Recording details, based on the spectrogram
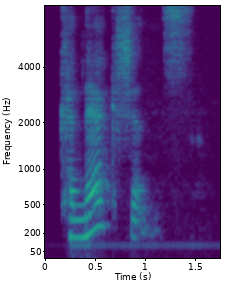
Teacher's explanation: Connections is stressed on the second syllable.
